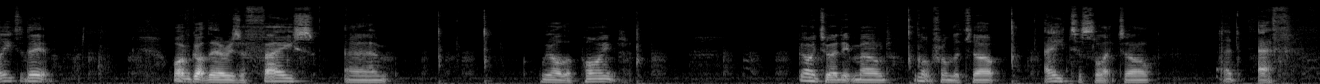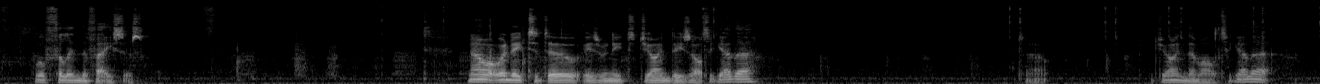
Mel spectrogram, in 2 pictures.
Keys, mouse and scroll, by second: 0.7-1.1 scroll up 4, 2.7 scroll, 3.0 middle click, 4.1 a, 4.6 a, 6.1 Tab, 8.8 7, 9.9 a, 12.0 f, 17.4 middle click, 18.8 Tab, 20.2 click, 23.2 click, 24.2 shift+click, 24.9 shift+click, 25.7 click.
